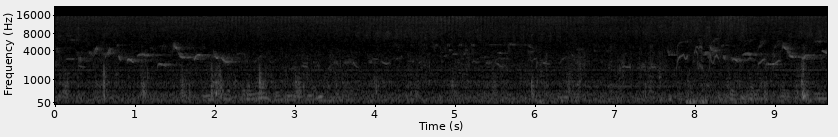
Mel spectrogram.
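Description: Near silence with faint bird chirping: short twittering phrases in the first couple of seconds and again near the end.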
